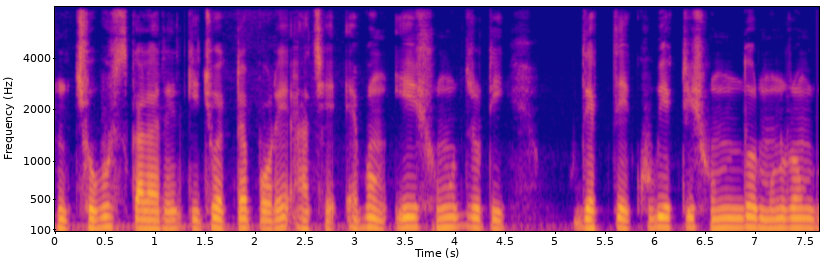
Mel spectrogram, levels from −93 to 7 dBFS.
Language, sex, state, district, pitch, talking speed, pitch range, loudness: Bengali, male, Tripura, West Tripura, 125 Hz, 115 wpm, 120-130 Hz, -18 LUFS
